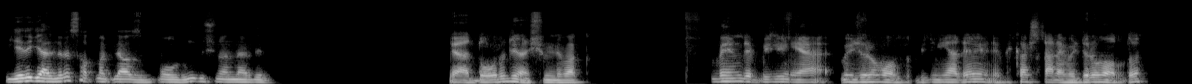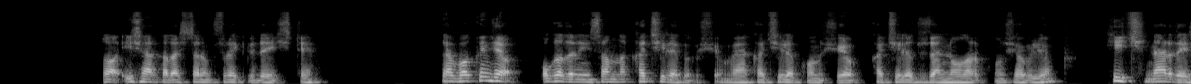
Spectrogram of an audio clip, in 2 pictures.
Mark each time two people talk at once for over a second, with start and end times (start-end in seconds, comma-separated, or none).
none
